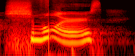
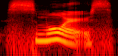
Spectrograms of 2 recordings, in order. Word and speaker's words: s'mores: She took a poll to prove to me, and we called people to prove to me that it's not schmores, it's s'mores.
